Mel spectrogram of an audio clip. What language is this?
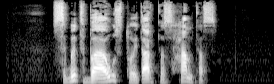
Abkhazian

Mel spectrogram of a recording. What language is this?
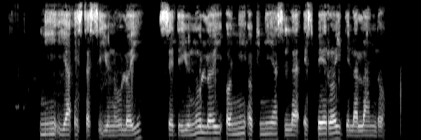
Esperanto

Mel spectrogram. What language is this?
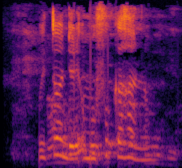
Kinyarwanda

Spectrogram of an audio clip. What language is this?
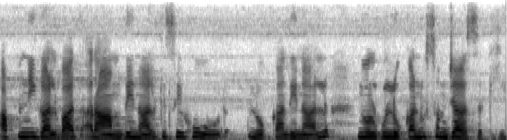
Punjabi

